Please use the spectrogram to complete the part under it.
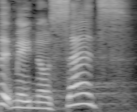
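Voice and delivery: ordinary talk, nothing marked

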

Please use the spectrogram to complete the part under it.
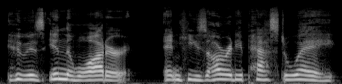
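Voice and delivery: ordinary delivery

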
